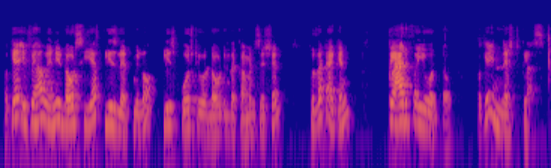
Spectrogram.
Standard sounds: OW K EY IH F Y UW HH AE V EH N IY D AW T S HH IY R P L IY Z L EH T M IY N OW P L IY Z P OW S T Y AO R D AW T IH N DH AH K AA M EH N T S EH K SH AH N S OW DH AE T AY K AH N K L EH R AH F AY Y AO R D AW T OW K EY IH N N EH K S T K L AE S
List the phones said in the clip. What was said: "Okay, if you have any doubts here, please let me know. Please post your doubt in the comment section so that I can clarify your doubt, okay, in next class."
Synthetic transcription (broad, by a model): OW K EY IH F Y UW HH AE V EH N IY D AW T S HH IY R P L IY Z L EH T M IY N OW P L IY Z P OW S T Y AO R D AW T IH N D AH K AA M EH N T S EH SH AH N S OW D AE T AY K AH N K L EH R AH F AY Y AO R D AW T OW K EY IH N N EH K S T K L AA S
